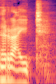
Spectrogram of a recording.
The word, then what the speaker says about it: right: RIGHT राइट, राइट का अर्थ होता है सही। अब देखो यहाँ IGHT को आइट पढ़ा जाता है, क्या पढ़ते हैं, आइट, तो R लग गया तो आपका हो जाएगा राइट, और राइट का मतलब सही या फिर दायां।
